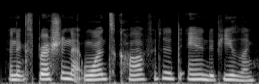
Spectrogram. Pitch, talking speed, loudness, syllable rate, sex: 230 Hz, 160 wpm, -16 LUFS, 5.5 syllables/s, female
